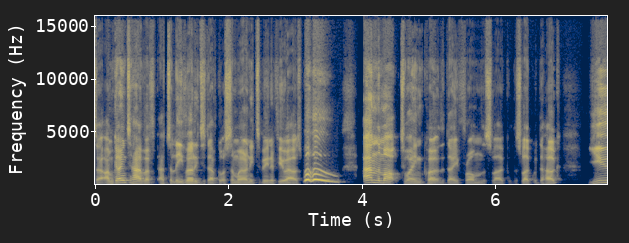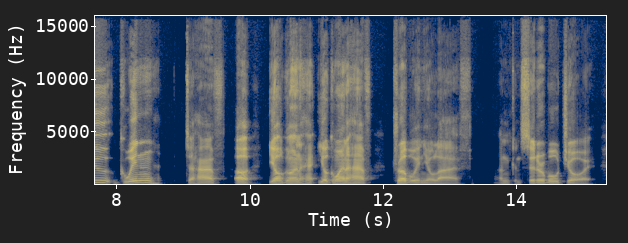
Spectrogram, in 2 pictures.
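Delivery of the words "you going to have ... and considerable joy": clumsy, attempted put-on Southern accent. Reading out the Mark Twain quote of the day, attempting a southern accent. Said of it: "I can't do this southern accent".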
